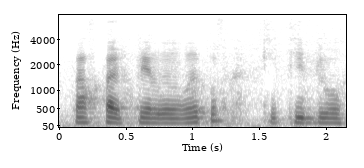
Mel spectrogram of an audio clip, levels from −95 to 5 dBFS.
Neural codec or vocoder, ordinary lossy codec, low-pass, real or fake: codec, 16 kHz, 1 kbps, FunCodec, trained on Chinese and English, 50 frames a second; Opus, 32 kbps; 7.2 kHz; fake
